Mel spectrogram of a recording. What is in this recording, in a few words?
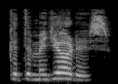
get well soon, galician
